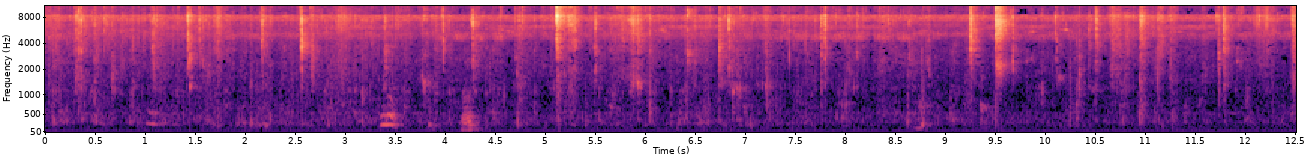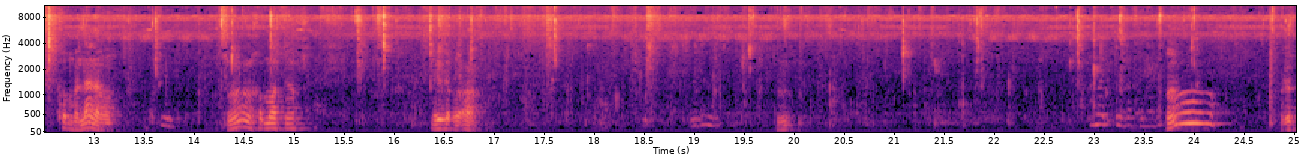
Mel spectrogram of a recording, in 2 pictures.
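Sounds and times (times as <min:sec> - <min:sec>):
people chewing and lip-smacking: 0:00.0 - 0:25.0.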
